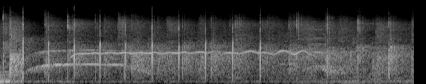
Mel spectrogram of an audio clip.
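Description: The acoustic guitar's last chord breaks off, then a small audience claps with separate, countable claps. A long, high cheer is held over the claps and wavers before it stops near the end.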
